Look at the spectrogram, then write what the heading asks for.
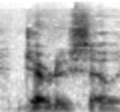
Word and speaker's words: Giarrusso: never failed me yet juso is how you pronounce it it's an Italian name and yeah is great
